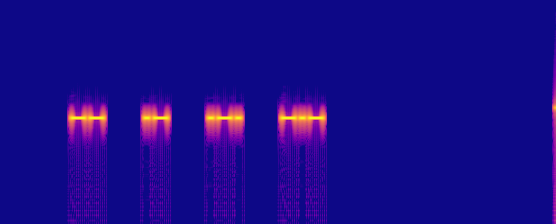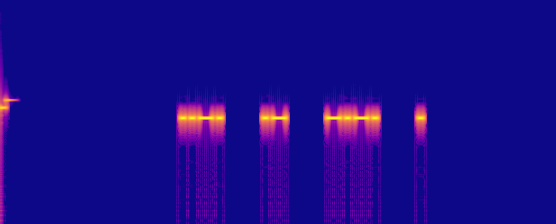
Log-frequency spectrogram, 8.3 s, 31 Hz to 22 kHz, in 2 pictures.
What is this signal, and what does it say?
Morse code, heard as a keyed tone, about 34 wpm, spaced as for 20 wpm, 690 Hz. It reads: MARK FACE
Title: 3x Character Spacing - Top 500 Words - 35wpm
